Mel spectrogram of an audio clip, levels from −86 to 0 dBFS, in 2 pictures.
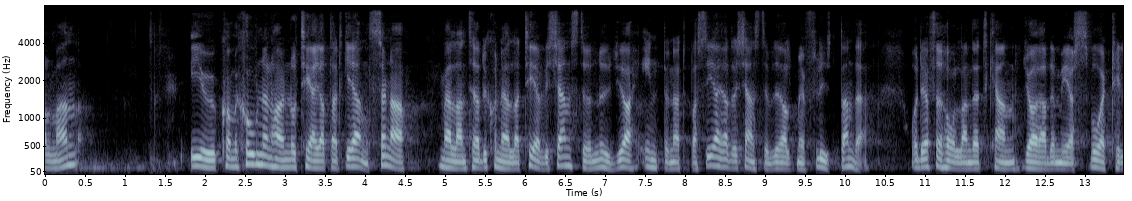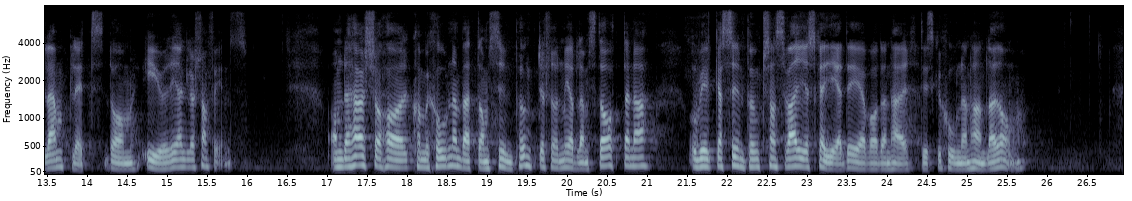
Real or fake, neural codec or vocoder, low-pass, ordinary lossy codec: fake; codec, 16 kHz, 2 kbps, X-Codec, WavLM features, trained on Multilingual LibriSpeech; 7.2 kHz; none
